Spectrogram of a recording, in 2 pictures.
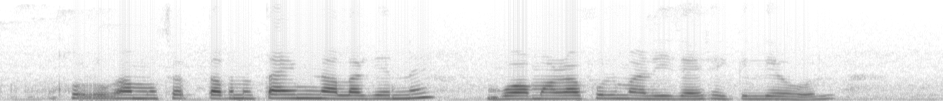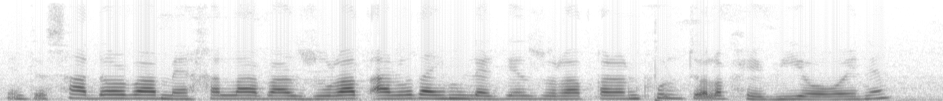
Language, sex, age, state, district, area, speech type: Assamese, female, 30-45, Assam, Darrang, rural, spontaneous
